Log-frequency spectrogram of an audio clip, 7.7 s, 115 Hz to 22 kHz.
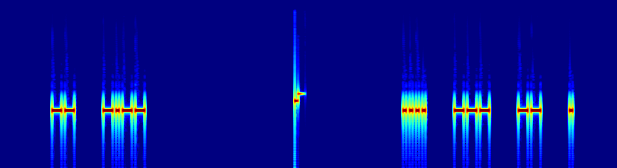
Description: Morse code, heard as a keyed tone, about 30 wpm, spaced as for 17 wpm, 690 Hz. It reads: MY HOME
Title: 3x Character Spacing - Top 300 Words - 30wpm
